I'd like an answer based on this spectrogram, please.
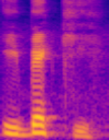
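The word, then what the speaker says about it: I Becchi: Nace pues el 16 de agosto de 815 en Ibecchi. Se escribe I, que significa el, Vecchio.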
